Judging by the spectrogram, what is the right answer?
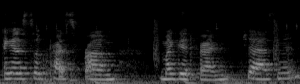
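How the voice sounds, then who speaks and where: Amid audible room echo, a woman with vocal fry and a fairly high pitch speaks at a fairly slow pace. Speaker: beauty vlogger. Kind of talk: tutorial. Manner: casual, chatty.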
